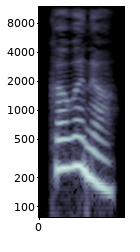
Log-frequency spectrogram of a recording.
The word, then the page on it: ಗವನಿ: Kannada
